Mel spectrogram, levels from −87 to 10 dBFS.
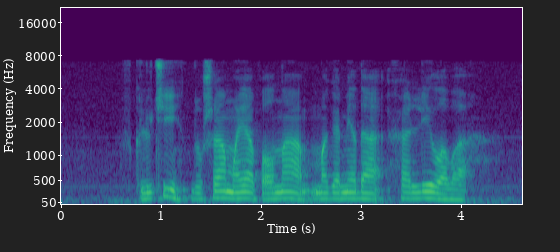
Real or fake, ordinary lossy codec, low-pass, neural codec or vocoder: real; MP3, 64 kbps; 7.2 kHz; none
